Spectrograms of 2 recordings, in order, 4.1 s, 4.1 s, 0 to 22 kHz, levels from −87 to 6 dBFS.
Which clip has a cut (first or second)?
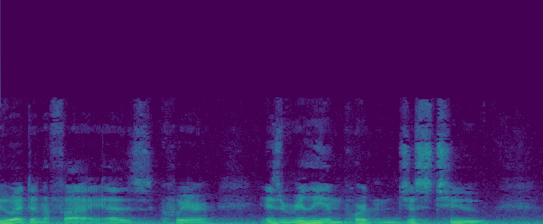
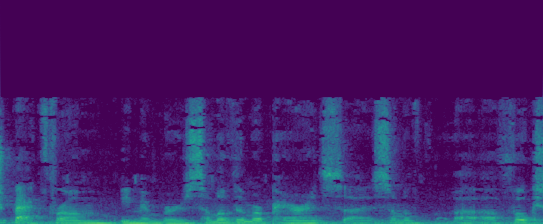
second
